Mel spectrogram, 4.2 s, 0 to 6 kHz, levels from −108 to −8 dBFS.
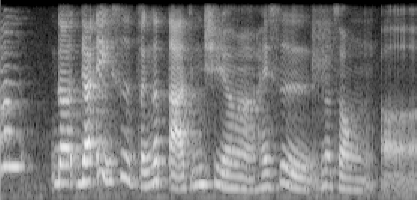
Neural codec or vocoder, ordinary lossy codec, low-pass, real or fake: none; none; 5.4 kHz; real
